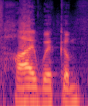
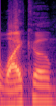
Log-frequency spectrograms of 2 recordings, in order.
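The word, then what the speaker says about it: High Wycombe: bis bister which is spelled bice but it's pronounced bister uh and the second one was high wickum which I I'm used to wcom but it's it's highwickum feral figs [ __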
